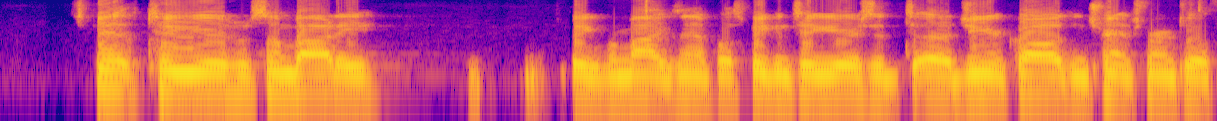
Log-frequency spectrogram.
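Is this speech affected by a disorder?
No.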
